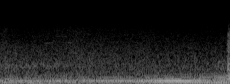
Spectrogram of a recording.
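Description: Low, steady drone of a crab-fishing boat's engines, a hum of several low tones with no sudden sounds.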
